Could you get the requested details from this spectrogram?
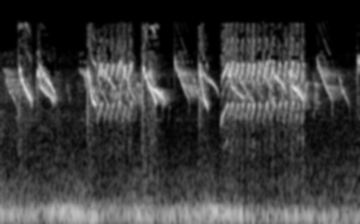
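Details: Oriental white-eye call for luring birds: sharp high downward slurs followed by a long, fast, rattling chirp sequence.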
